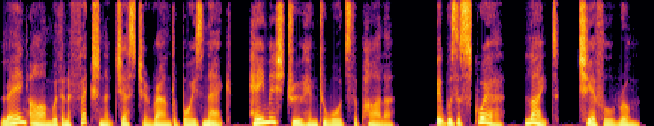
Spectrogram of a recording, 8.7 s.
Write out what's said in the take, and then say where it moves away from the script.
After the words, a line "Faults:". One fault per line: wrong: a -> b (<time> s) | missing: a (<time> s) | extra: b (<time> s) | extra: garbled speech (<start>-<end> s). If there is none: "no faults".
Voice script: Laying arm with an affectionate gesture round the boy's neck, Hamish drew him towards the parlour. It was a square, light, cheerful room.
Laying arm with an affectionate gesture round the boy's neck, Hamish drew him towards the parlour. It was a square, light, cheerful room.
Faults:
no faults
